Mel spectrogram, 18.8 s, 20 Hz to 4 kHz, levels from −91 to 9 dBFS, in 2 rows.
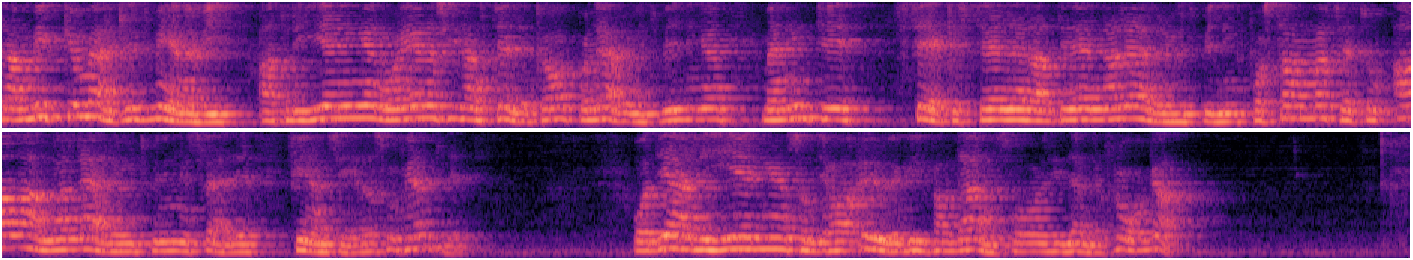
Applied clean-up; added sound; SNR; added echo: none; none; none; reverberation time 0.5 s.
